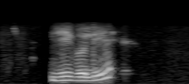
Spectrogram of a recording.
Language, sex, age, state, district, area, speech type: Hindi, male, 18-30, Madhya Pradesh, Seoni, urban, conversation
